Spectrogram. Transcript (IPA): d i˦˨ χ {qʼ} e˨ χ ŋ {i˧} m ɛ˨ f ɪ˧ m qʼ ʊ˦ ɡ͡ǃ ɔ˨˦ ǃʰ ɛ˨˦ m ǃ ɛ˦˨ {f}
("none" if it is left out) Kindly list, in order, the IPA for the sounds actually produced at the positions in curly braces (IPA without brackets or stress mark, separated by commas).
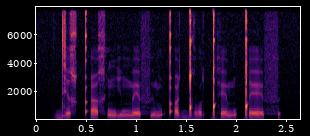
qʼ, i˦, f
